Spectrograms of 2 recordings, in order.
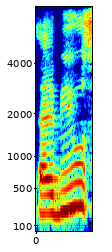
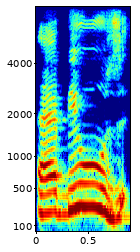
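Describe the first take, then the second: First: The word ends with an s sound. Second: The word ends with a z sound. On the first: The speaker calls it wrong. "एब्यूस नहीं है ये" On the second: The speaker calls it right. "एस ई का जो उच्चारण है जे के रूप में होगा"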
